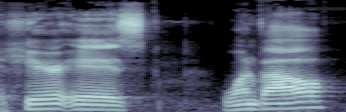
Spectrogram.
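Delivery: ordinary talk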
